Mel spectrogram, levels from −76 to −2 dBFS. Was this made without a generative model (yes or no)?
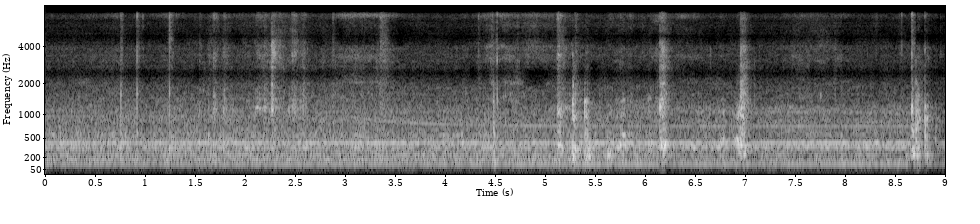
no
